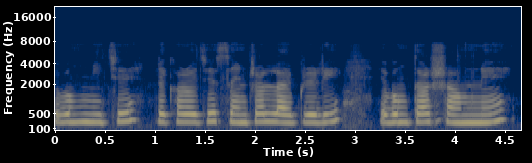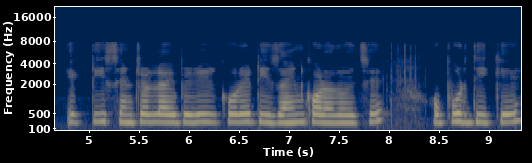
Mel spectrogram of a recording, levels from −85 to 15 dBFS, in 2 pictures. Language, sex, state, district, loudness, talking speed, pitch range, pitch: Bengali, female, West Bengal, Jalpaiguri, -27 LUFS, 115 wpm, 240-255 Hz, 250 Hz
